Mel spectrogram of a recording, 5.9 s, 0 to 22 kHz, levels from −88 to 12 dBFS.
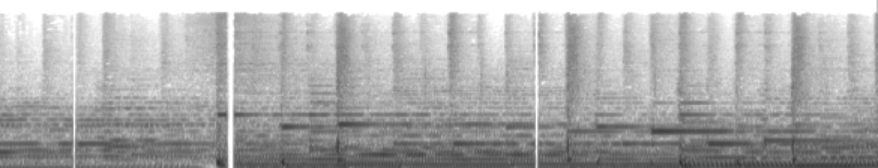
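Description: You get three hard-edged dropouts from a gap between stream segments: at 0.49 s for about 28 ms, at 1.52 s for about 56 ms, and at 3.57 s for about 31 ms. The segment timestamps don't quite meet, so the player plugs each hole with silence. Nothing's actually lost; the sound just stops and restarts, falling on what looks like one-second segment boundaries.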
